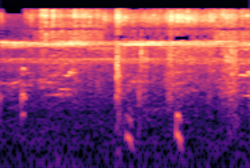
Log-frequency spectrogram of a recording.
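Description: Chickens cluck in short, scattered bursts over a steady hiss and a thin, high insect-like whine, with a couple of brief, low throaty calls standing out in the middle.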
